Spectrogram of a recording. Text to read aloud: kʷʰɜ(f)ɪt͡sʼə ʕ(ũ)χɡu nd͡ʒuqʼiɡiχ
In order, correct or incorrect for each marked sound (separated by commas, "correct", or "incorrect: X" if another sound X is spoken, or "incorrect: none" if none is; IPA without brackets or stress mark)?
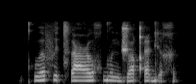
correct, incorrect: u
